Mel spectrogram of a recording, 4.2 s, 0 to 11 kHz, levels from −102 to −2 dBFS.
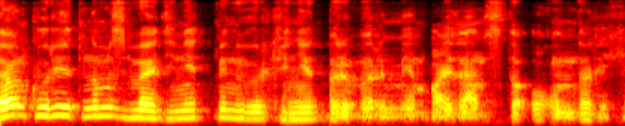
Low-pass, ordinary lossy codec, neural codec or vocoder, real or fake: none; none; vocoder, 22.05 kHz, 80 mel bands, HiFi-GAN; fake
